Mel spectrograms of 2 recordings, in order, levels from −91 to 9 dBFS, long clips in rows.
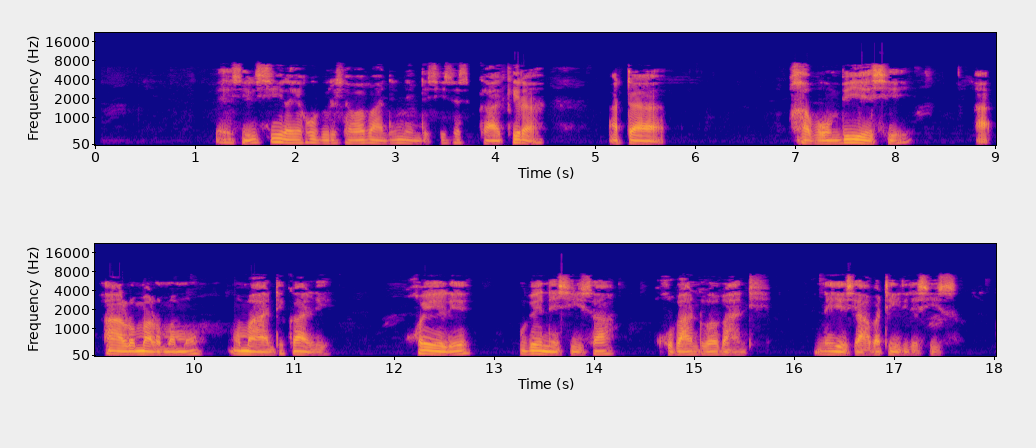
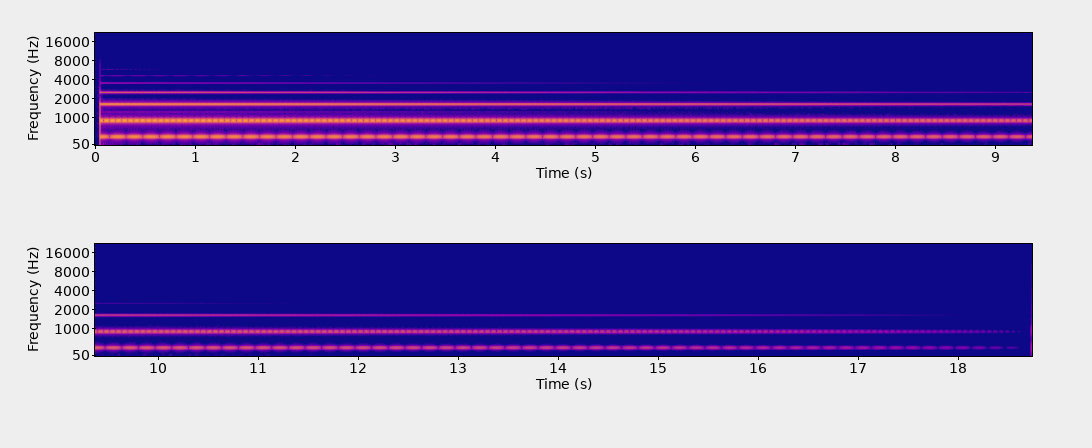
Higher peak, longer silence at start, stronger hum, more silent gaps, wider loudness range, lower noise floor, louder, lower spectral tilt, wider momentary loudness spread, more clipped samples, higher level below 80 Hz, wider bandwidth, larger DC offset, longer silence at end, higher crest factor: first, 0 dBFS vs -6 dBFS; first, 1.2 s vs 0.05 s; neither; neither; second, 4 LU vs 24 LU; about the same, -78 dBFS vs -78 dBFS; first, -15 LUFS vs -22 LUFS; second, -5 dB/octave vs -6.5 dB/octave; second, 13 LU vs 24 LU; neither; first, -46 dBFS vs -80 dBFS; first, 7.6 kHz vs 3.7 kHz; neither; second, 0.4 s vs 4.35 s; about the same, 18 dB vs 18 dB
